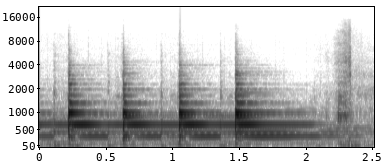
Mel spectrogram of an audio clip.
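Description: A violin sounds the note E, first finger on the D string, four times as clear repeated strokes, each fading slightly before the next, followed by a softer fifth note.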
